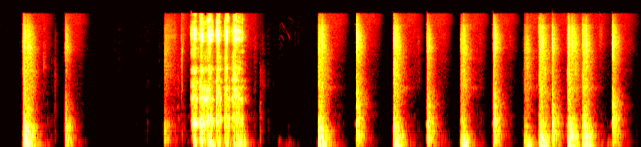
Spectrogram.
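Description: A hand thumping on a tabletop to keep time as a makeshift beat for an a cappella freestyle. There are two thumps, a pause, then from about five seconds in a steady rhythm of about two thumps a second, which gets busier near the end.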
